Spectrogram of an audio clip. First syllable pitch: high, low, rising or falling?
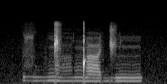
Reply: high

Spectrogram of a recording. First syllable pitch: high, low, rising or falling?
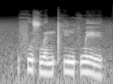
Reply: falling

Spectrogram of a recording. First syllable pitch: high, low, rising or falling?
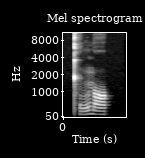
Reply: rising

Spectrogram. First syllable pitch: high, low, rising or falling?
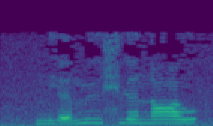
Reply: low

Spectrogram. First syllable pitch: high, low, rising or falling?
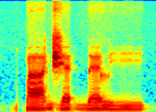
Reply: rising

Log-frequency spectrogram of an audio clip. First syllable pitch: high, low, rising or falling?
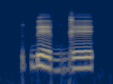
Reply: falling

